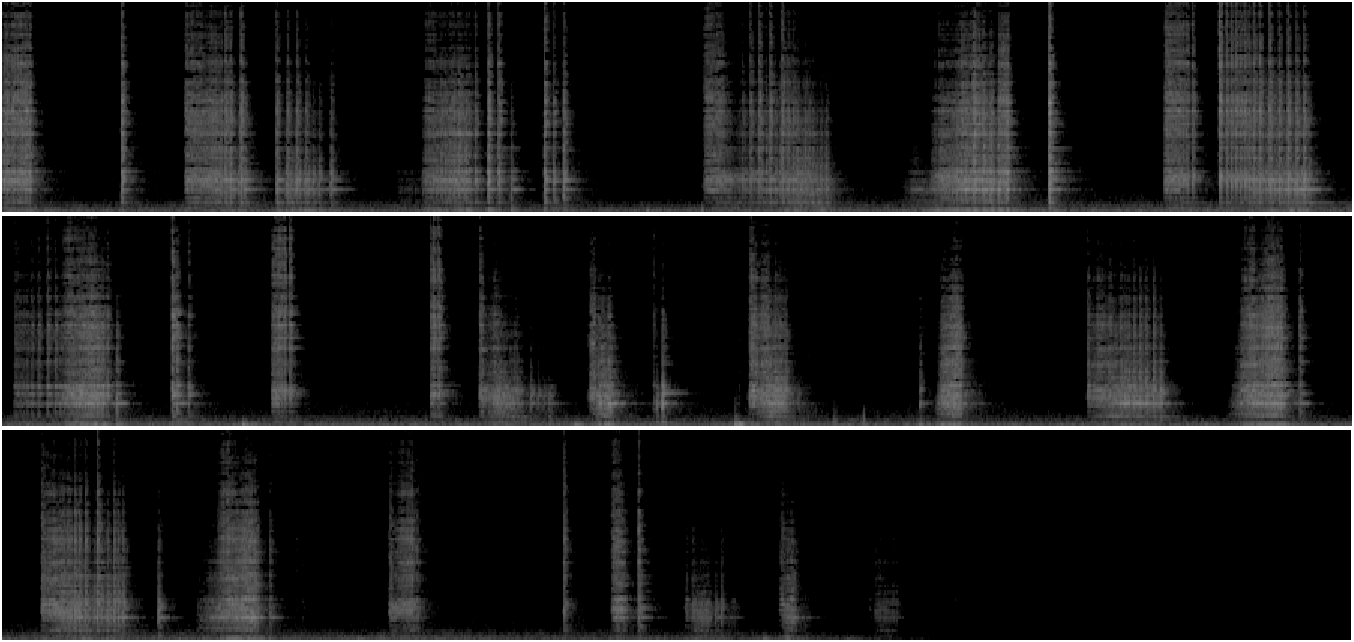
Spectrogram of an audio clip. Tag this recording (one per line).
Creeking
Hit
Impact
Meat-hit
Metal
Movement
Object
OWI
Screeching
Swings
Sword-metal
